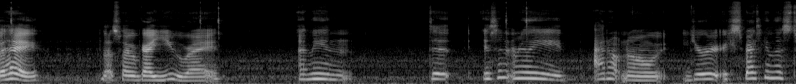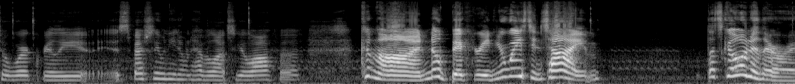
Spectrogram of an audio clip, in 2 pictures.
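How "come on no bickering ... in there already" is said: very loud, cheap, cheesy anime heroine voice. A narrator voices a female character in his story, cheap anime voice. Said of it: "I give her that like that cheap ass anime voice".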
